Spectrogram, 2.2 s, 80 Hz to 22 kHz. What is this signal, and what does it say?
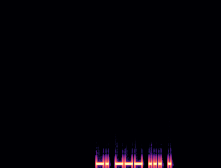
Morse code, heard as a keyed tone, about 50 wpm, 700 Hz. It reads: NOSE
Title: Top 1501-1750 Words 50wpm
